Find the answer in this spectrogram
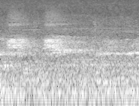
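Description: Two short animal calls, about half a second apart, over a steady low background hum.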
